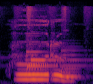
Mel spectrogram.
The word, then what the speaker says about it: goero: dari ejaan Suandi adalah huruf oe menjadi u seperti penulisannya goero tapi dibacanya menjadi guru beberapa lainnya ada di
